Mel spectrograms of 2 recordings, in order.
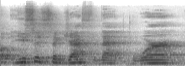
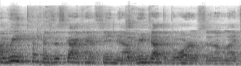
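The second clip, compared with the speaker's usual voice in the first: plain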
